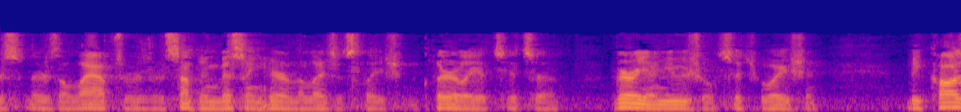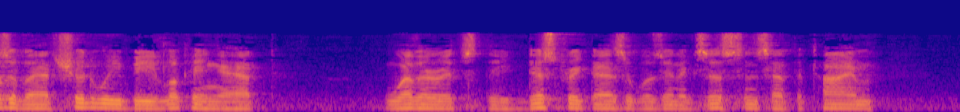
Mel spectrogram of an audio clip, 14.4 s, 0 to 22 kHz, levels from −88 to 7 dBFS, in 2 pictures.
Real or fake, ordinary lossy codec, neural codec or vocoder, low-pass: real; MP3, 64 kbps; none; 7.2 kHz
